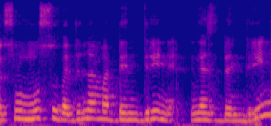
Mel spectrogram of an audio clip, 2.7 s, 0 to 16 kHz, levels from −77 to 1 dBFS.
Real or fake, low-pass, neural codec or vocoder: fake; 14.4 kHz; codec, 44.1 kHz, 2.6 kbps, SNAC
